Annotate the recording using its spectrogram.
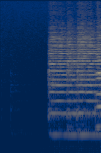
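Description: Solo viola begins playing about a second in, after near silence: a low bowed note starts suddenly and is held steady.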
